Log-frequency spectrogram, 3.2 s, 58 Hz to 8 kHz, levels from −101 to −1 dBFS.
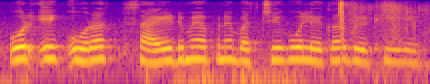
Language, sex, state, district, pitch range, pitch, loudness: Hindi, female, Himachal Pradesh, Shimla, 225-250 Hz, 240 Hz, -16 LUFS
